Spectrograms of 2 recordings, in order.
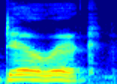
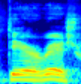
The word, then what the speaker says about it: Derich: My name is not Derich. My name is Derich with an H at the end.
